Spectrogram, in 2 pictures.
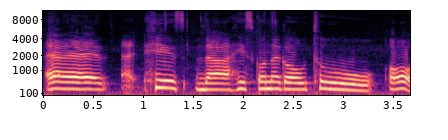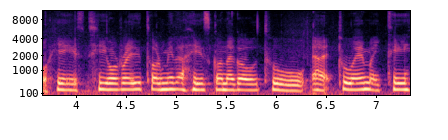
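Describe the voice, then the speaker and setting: Speaking fairly slowly with a non-native accent, a woman keeps a monotone, flat intonation at medium pitch and very even loudness. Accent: foreign. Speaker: business owner. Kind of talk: interview.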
